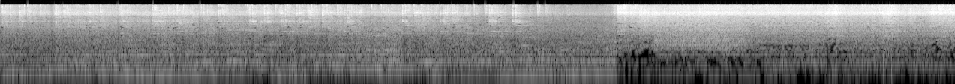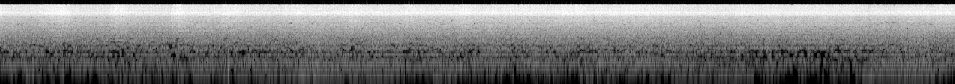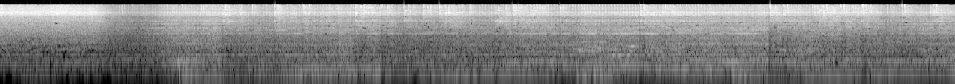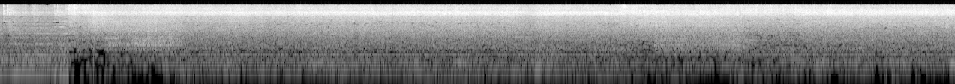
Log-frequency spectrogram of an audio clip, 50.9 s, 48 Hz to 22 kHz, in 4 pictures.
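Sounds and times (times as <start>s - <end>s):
low machine hum: 0.0s - 8.3s, 27.0s - 39.2s
packing machine hiss and rattle: 0.0s - 50.9s.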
